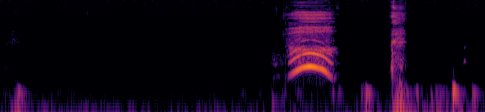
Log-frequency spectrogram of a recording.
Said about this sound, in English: Love the gasps.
